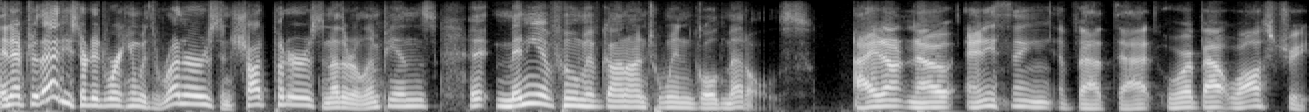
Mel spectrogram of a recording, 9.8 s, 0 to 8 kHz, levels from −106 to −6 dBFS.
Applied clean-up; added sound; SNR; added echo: none; none; none; none.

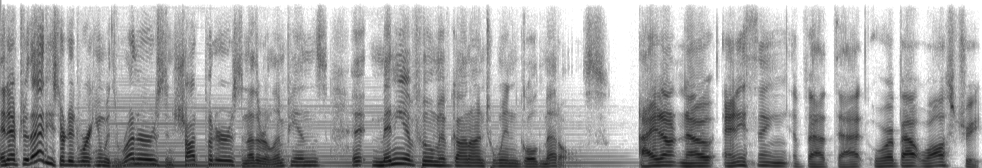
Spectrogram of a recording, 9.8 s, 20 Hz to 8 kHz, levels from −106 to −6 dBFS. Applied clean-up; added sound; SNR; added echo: none; Bowed string instrument; 17 dB; none.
